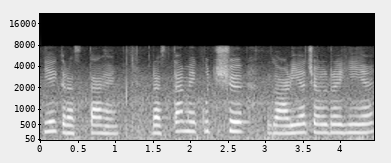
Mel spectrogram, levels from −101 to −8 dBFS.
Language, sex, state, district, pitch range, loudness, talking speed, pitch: Hindi, female, Bihar, West Champaran, 245-295 Hz, -15 LUFS, 135 wpm, 260 Hz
